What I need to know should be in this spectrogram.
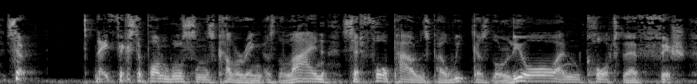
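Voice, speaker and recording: An actor playing a brilliant, bored English gentleman detective in a British radio drama, theatrical, precise and self-assured. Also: lowish voice, expressive, a little slow, slight background noise. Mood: animated, explaining.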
